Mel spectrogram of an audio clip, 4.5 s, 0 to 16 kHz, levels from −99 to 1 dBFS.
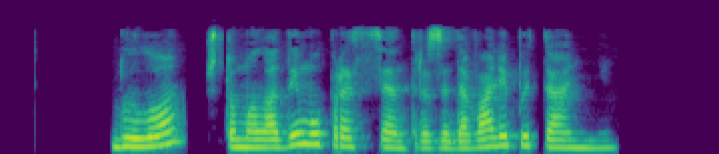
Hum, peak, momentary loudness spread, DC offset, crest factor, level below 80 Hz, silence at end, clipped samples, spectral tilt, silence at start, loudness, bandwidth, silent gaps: none; -2 dBFS; 9 LU; under 0.1%; 16 dB; -60 dBFS; 0.65 s; under 0.1%; -5.5 dB/octave; 0.7 s; -18 LUFS; 8.2 kHz; 1.17-1.29 s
